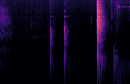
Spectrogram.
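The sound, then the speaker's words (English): Stone striking stone as a man flintknaps a tool, hitting a rock laid down: two light taps, then one loud, sharp crack followed by a softer knock that leaves a faint high ring. No one speaks. “An interesting thing about this, if you're trying to visualize this at home, is when he lays the rock down and hits it, the piece he's blowing off isn't on top.”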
